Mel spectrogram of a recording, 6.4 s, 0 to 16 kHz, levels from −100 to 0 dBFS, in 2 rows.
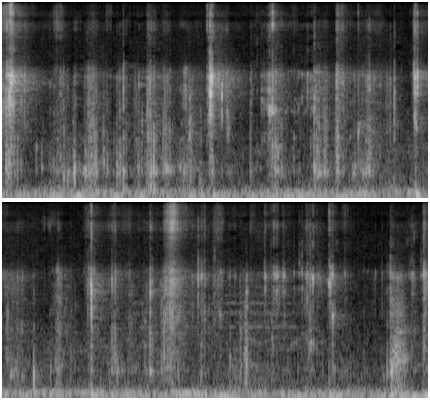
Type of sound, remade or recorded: remade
